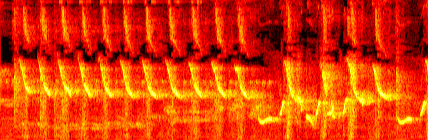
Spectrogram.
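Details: White-rumped shama singing briskly as a singing lure: quick, regular high notes repeated about twice per second, then varied whistled phrases jumping between lower and higher pitches.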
